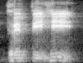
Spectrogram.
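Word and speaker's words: धृति: Satwan Tejo Balan Dhritihi. Dhriti, Mahapranatha. Dhriti, short E.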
